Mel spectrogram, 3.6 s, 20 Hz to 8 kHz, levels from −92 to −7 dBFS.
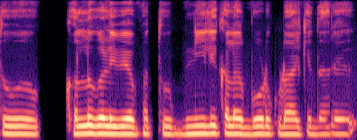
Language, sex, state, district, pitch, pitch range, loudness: Kannada, male, Karnataka, Koppal, 160 Hz, 155-165 Hz, -16 LUFS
